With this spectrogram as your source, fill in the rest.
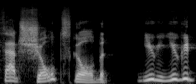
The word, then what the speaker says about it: Schultz: for goal of the week you have lucky Schultz that that's how you pronounce his name Schultz with a roller deep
